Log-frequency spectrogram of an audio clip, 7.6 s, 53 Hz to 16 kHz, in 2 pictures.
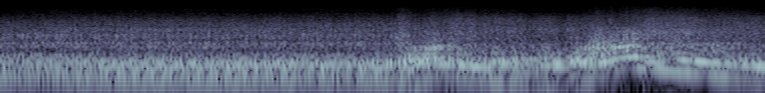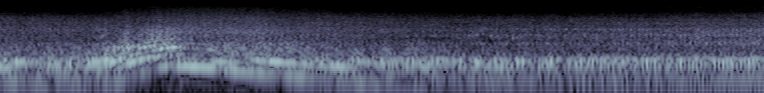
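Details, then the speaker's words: Kawasaki ZZR 600 running a rebuilt replacement engine through a stainless 4-into-1 exhaust, warming up on first start: even steady idle with a few quick clean rev blips dropping straight back; engine sounds healthy. "Engine sounds good. I love this stainless 4 to1 exhaust I put on this bike."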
